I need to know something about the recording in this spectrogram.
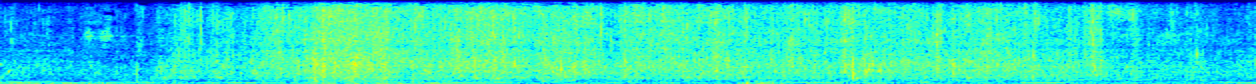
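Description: Water splashes as a swimmer kicks with fins at the surface.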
